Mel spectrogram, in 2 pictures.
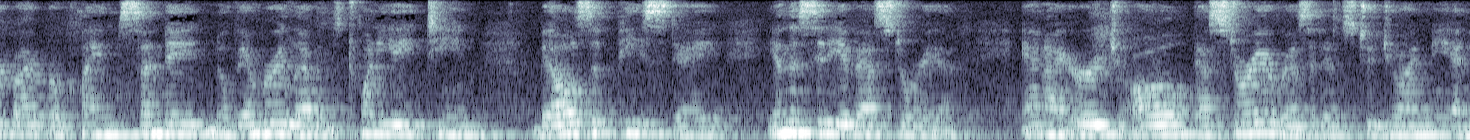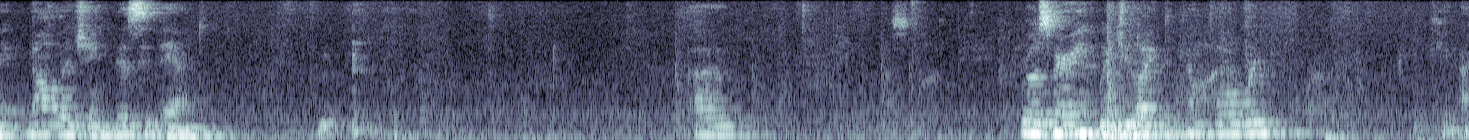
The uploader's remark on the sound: Live Recording of Astoria City Council, 11/5/18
